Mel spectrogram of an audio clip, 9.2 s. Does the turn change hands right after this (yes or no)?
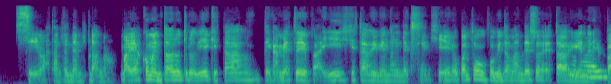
yes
